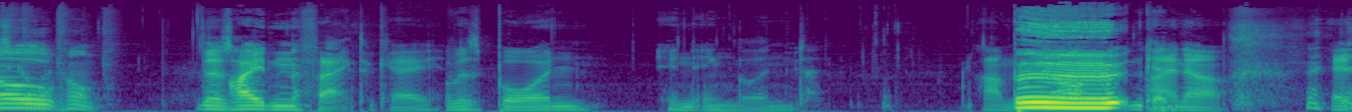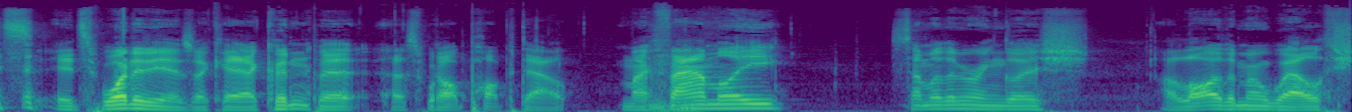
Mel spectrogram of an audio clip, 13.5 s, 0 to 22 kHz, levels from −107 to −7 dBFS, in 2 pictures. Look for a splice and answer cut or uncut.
cut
